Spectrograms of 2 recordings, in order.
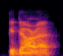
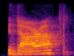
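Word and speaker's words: Guidara: Gadara. Gadara.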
